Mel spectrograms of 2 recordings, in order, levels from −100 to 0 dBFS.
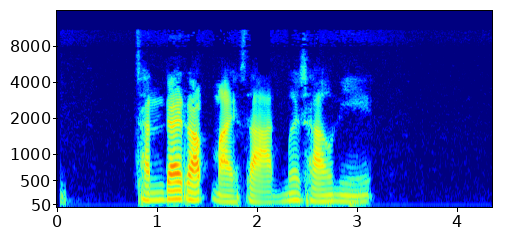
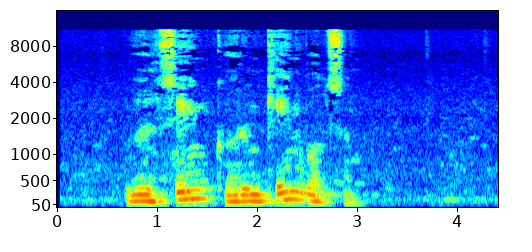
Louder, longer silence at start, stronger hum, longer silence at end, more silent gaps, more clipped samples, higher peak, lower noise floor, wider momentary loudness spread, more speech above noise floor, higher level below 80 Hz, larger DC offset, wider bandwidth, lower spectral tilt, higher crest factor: second, -30 LUFS vs -24 LUFS; second, 0.05 s vs 0.7 s; neither; second, 1.2 s vs 1.4 s; neither; neither; about the same, -10 dBFS vs -10 dBFS; first, -80 dBFS vs -60 dBFS; first, 16 LU vs 7 LU; first, 50 dB vs 36 dB; second, -62 dBFS vs -54 dBFS; neither; about the same, 11.5 kHz vs 11.5 kHz; first, -6.5 dB/octave vs -5 dB/octave; first, 22 dB vs 16 dB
